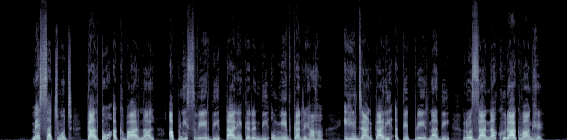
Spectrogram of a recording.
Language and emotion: Punjabi, happy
